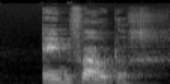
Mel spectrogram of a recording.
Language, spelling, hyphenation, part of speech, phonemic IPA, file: Dutch, eenvoudig, een‧vou‧dig, adjective, /ˌeːnˈvɑu̯.dəx/, Nl-eenvoudig.ogg
- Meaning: simple: 1. plain (not elaborate or embellished) 2. easy (not difficult) 3. simplex, unitary (not composite)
